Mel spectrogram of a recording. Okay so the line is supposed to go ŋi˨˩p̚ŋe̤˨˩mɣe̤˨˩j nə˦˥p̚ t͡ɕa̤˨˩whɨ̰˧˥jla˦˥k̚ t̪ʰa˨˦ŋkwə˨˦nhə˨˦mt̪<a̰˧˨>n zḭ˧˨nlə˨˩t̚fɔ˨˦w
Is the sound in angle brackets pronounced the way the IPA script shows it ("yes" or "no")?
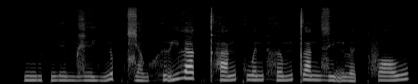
no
